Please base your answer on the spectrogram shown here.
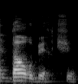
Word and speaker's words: Dalbert: uber né que nem nada né então é dalbert só que tem uma caso muito baixo o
